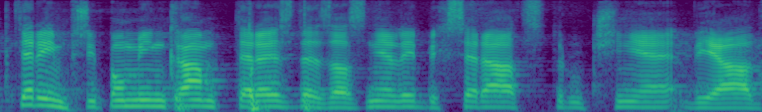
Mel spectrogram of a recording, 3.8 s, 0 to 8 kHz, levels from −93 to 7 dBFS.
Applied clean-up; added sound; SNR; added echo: neural mask model RNNoise.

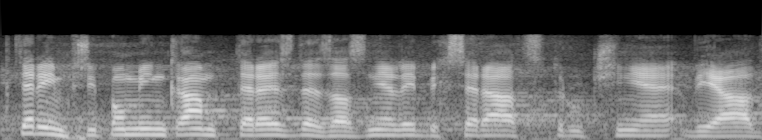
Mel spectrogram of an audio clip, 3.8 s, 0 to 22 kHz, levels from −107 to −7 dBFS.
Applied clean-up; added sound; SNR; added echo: none; none; none; none.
